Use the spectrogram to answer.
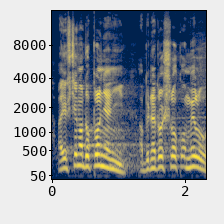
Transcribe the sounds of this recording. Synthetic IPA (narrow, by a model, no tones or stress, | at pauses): ʔajɛʃcɛnado̞pl̩ɲɛɲiːʔabɪnɛdo̞ʃlo̞kʔo̞mɪlu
